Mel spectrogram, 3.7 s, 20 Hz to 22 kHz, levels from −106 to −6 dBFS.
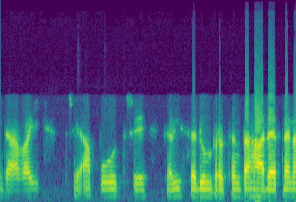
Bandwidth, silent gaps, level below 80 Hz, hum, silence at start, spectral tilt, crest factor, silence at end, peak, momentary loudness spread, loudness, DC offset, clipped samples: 12.5 kHz; none; -56 dBFS; none; 0 s; -6 dB/octave; 16 dB; 0 s; 0 dBFS; 15 LU; -16 LUFS; under 0.1%; 0.2%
